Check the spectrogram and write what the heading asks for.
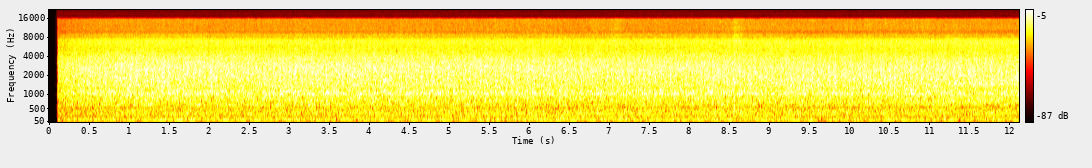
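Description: Steady, even background hiss with a low hum underneath, without any distinct events.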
